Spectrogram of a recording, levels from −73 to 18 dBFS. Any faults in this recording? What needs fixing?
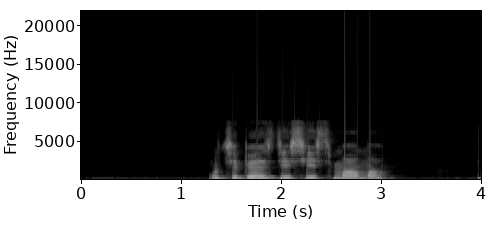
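Periodic USB or driver dropouts tick through the speech every 0.125 s from 0.13 to 3.89 s, as a blocked bus or driver replaces roughly 4 ms with silence. Fix this by finding and stopping the background task that stalls the USB audio path, or by raising the driver buffer size.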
